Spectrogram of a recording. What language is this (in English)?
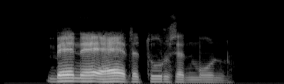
Occitan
